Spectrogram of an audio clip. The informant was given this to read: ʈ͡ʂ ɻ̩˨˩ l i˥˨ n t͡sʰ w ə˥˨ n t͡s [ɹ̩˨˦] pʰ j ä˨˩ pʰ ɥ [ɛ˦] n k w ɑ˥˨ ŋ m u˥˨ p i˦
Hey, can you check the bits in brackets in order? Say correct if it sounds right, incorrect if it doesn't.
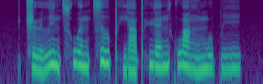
incorrect: ɹ̩˦, correct

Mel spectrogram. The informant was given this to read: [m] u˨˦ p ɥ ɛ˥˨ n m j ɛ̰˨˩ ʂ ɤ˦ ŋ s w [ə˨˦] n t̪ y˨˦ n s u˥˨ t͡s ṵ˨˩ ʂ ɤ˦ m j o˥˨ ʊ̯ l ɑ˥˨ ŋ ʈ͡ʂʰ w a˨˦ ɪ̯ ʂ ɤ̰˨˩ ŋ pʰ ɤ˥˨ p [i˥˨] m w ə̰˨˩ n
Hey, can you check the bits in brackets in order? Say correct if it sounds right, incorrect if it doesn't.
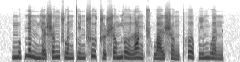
correct, correct, incorrect: i˨˦

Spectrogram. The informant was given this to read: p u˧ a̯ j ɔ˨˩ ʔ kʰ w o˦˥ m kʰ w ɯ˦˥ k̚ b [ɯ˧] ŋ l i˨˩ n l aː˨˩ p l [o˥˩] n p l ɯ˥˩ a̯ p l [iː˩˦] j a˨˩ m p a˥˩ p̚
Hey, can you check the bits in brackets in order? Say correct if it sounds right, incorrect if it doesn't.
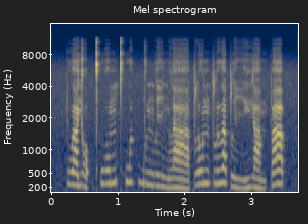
correct, correct, correct

